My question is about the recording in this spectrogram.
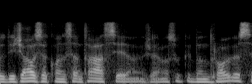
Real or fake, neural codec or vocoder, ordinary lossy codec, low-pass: fake; codec, 16 kHz, 0.8 kbps, ZipCodec; MP3, 64 kbps; 7.2 kHz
